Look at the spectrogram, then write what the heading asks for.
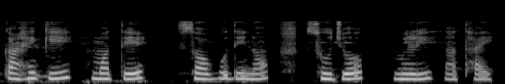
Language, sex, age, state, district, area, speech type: Odia, female, 18-30, Odisha, Balangir, urban, spontaneous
